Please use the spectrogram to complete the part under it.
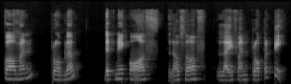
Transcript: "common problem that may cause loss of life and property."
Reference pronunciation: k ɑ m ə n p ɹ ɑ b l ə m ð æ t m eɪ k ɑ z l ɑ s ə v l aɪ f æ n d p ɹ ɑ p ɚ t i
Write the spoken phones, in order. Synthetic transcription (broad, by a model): k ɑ m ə n p ɹ ɑ b l ə m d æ t m eɪ k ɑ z l ɑ s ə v l aɪ f æ n d p ɹ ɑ p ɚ t i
